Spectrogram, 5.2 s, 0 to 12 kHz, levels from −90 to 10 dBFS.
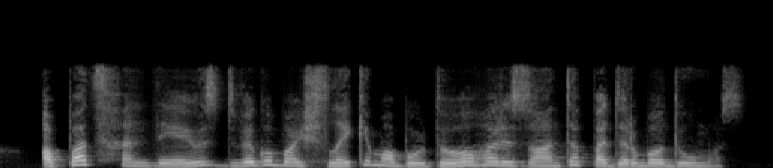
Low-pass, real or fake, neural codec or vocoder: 7.2 kHz; fake; codec, 16 kHz, 0.5 kbps, X-Codec, WavLM features, trained on Multilingual LibriSpeech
